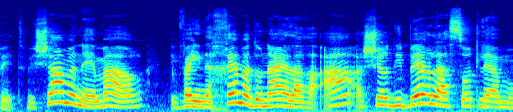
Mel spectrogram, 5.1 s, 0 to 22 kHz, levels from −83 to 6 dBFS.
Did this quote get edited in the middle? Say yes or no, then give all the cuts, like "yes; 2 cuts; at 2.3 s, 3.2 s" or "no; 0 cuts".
yes; 1 cut; at 1.5 s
